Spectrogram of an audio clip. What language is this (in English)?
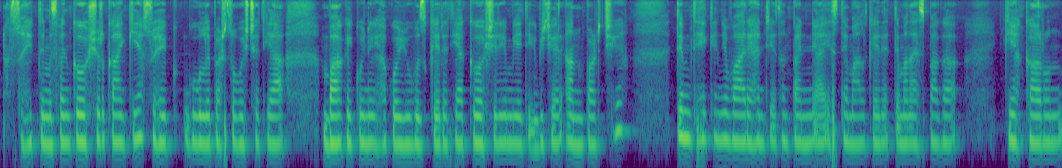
Kashmiri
